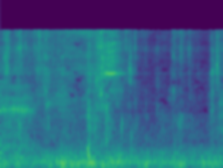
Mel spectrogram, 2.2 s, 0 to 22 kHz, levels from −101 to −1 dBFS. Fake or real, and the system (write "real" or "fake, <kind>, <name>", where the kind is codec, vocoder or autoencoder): fake, vocoder, Vocos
